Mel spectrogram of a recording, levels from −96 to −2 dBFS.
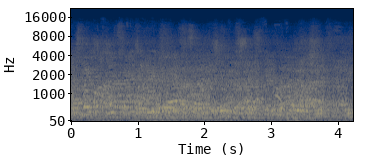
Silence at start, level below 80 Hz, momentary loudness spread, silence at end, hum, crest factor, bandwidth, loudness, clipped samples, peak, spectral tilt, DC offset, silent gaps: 0 s; -66 dBFS; 3 LU; 0 s; none; 14 dB; 16 kHz; -38 LUFS; under 0.1%; -24 dBFS; -5 dB/octave; under 0.1%; none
